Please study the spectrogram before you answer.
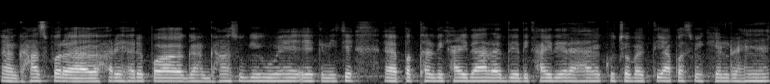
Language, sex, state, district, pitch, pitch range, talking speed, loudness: Hindi, male, Uttar Pradesh, Varanasi, 160 Hz, 155-160 Hz, 210 wpm, -16 LUFS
